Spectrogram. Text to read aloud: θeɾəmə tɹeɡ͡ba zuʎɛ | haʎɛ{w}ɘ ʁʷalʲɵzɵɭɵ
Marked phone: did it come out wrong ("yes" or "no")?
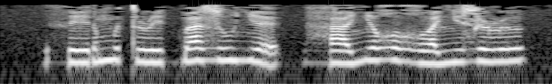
yes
